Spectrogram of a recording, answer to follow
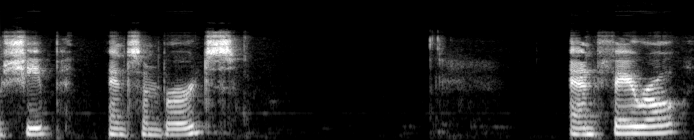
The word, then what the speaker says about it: Faroe: and some birds and Pharaoh spelled FA ro e sounds phonetically like what word the alignment next comes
